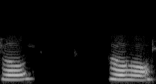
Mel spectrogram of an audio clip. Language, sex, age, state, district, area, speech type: Marathi, female, 30-45, Maharashtra, Thane, urban, conversation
